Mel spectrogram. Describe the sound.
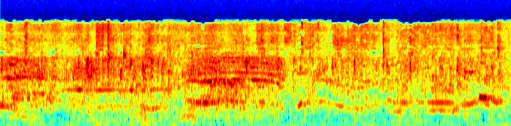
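A crowd cheers and applauds as the first thumbnail images from a lander arrive, dense clapping holding at a steady loudness for several seconds with whoops and voices mixed into the noisy wash.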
